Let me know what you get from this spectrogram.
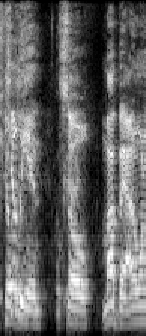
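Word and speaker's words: Cillian: with a c so i've been saying cilia but apparently it's killian so my bad i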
